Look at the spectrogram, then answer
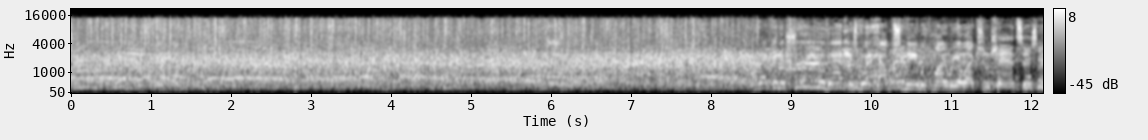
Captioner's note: some Applause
